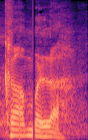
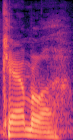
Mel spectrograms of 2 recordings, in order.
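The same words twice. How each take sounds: First: The first syllable sounds like 'calm'. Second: The first syllable sounds like 'cam'. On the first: This is the other, more familiar name. "as opposed to Calm" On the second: This is the guest's own name. "It's Cam"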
